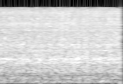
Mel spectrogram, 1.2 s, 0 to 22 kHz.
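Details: Dodge Challenger pace car V8 on EZ-EFI self-tuning injection, still learning, with the air temp reading a little high. Steady, even idle with a smooth exhaust note, no knocks or misses: normal.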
